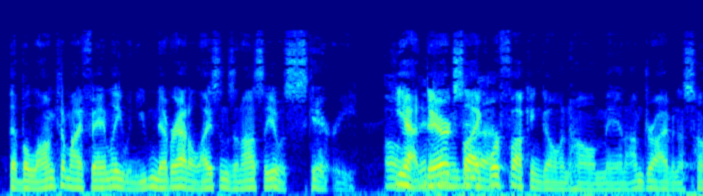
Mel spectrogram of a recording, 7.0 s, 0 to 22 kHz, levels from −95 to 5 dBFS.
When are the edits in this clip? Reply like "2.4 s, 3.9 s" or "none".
4.3 s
